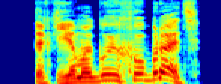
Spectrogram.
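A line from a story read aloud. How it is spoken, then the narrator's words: Radiant laugh. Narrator (Russian): лучезарно рассмеялась Лания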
